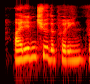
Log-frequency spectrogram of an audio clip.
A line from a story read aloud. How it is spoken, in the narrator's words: groaned Uncle Roger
